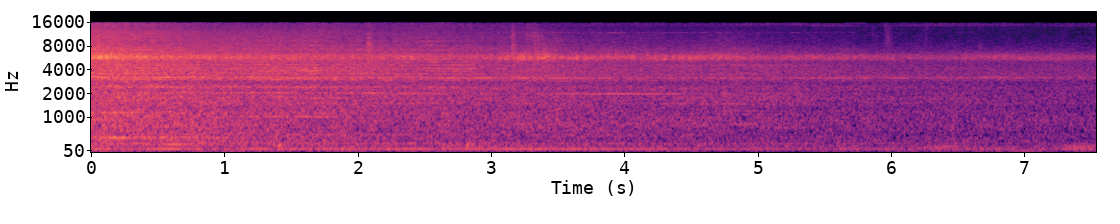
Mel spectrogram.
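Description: Diesel passenger train passing and pulling away, its running sound fading steadily as it recedes. A steady low hum continues underneath.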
